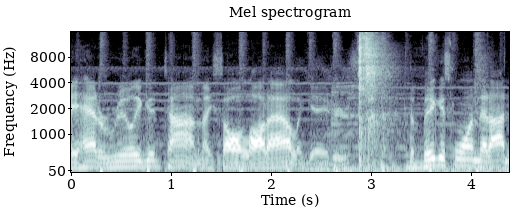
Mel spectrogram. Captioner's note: gun firing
